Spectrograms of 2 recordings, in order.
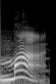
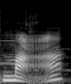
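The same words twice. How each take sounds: First: It is said with a tone other than third. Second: It is said with the third tone. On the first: It means to scold. "is like the scold" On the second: It means horse. "the third tone, the horse"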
